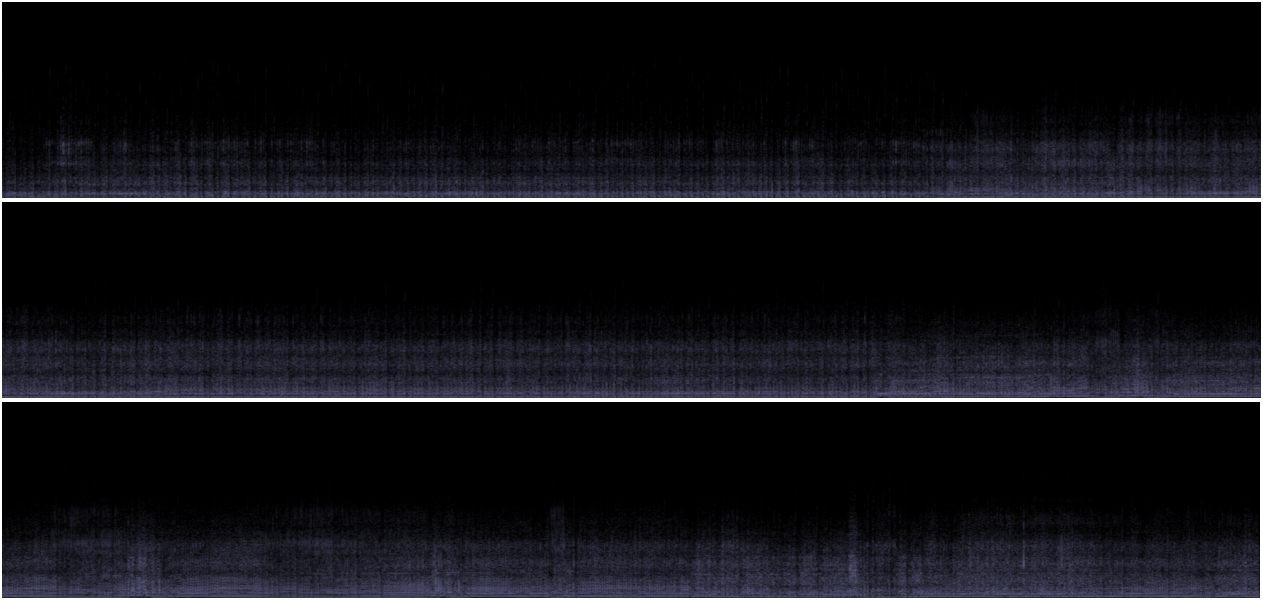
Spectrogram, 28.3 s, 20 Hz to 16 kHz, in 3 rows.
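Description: Fiat 133 folk-race car's engine heard from inside the car. It runs roughly at first, and from about seven seconds in it is held at steady raised revs on the start line. About sixteen seconds in it launches and accelerates hard, the pitch climbing and dropping again with each gear change.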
